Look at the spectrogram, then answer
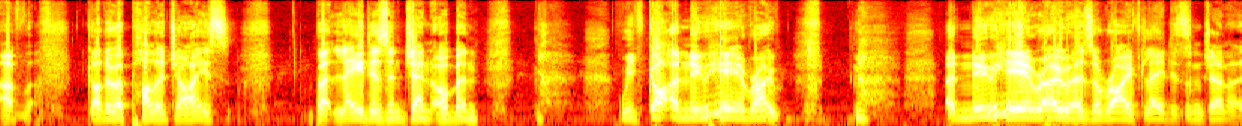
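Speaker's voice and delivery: mock tearful, high-pitched sobbing voice. Retelling a clip of a radio presenter announcing a new hero, imitating someone sobbing. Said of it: "he's he's like sobbing".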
